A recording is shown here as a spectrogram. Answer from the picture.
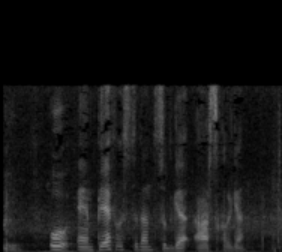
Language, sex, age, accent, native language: Uzbek, male, 18-24, Jizzax, Uzbek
